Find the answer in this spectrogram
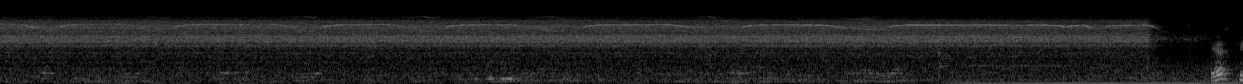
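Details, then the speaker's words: High-speed dental drill with interproximal bur running just above the gingival crest on a molar PFM crown preparation; steady high-pitched whine, pitch dipping briefly with each pass, then stopping. "so this is the ging Crest I will slat slightly above it and simply just run through and again no change in this direction"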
